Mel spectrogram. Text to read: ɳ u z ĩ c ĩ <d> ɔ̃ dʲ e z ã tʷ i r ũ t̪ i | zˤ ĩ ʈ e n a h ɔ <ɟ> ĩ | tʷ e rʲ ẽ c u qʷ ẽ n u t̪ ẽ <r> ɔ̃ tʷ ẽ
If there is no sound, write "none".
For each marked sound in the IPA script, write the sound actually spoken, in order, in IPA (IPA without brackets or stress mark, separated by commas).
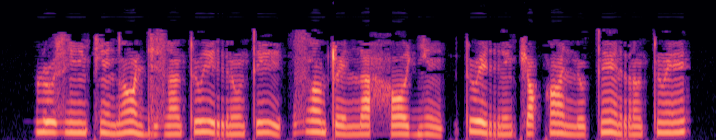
d, ɟ, r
